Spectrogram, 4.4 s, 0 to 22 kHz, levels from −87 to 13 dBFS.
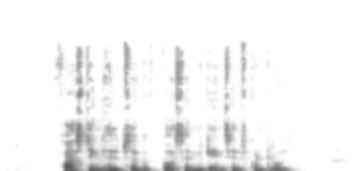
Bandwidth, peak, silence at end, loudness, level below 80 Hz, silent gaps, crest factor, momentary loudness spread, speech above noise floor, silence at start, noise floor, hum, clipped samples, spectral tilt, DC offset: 16.5 kHz; -8 dBFS; 0.8 s; -28 LUFS; -66 dBFS; none; 22 dB; 9 LU; 55 dB; 0.75 s; -82 dBFS; none; under 0.1%; -6 dB/octave; under 0.1%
